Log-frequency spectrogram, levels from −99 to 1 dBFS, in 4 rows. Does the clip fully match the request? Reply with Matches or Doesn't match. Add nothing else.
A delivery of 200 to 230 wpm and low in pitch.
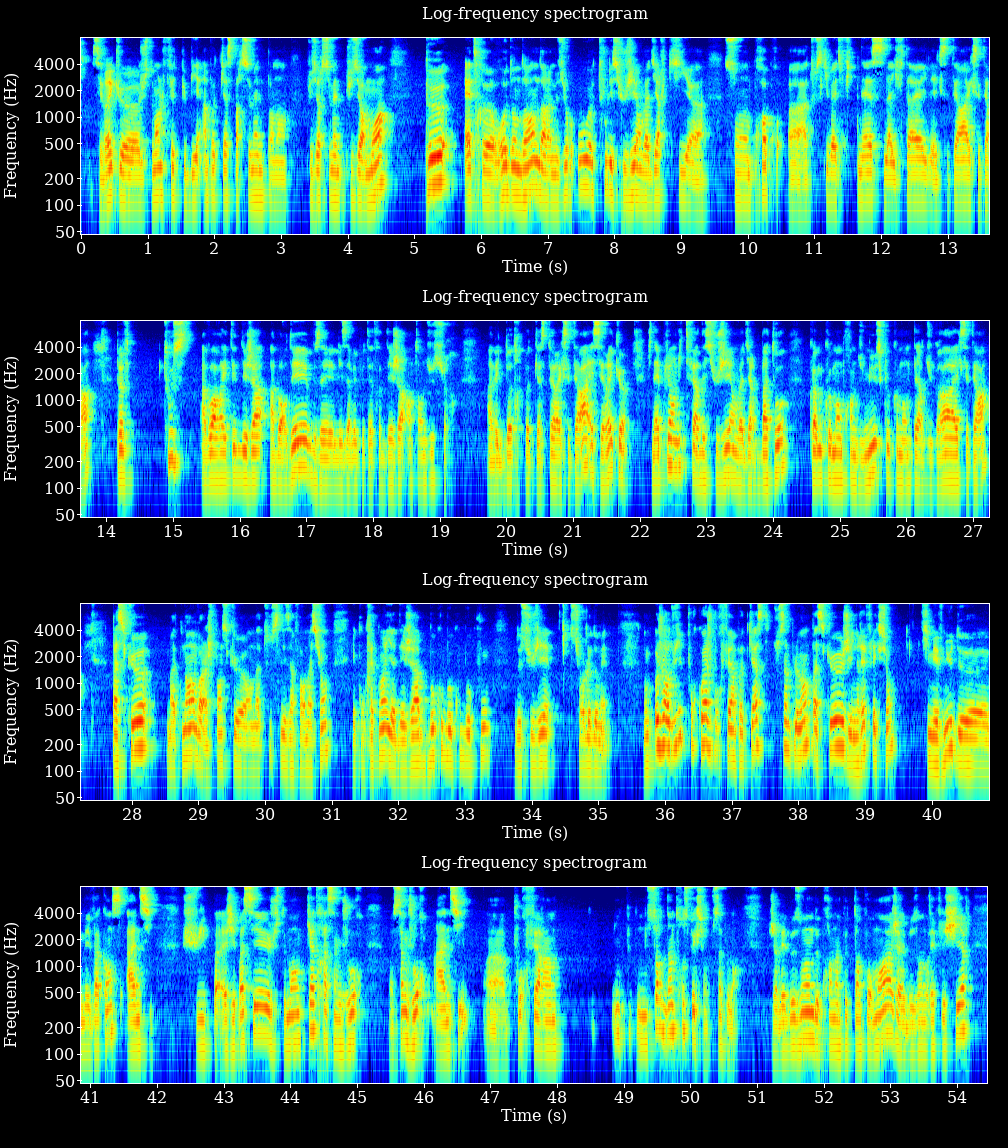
Doesn't match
